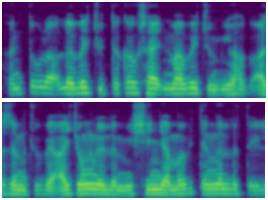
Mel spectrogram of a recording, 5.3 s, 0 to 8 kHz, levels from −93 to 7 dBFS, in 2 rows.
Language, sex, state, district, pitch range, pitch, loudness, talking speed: Wancho, male, Arunachal Pradesh, Longding, 140-155 Hz, 145 Hz, -16 LUFS, 275 wpm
